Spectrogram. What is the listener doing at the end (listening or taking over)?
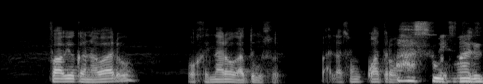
taking over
